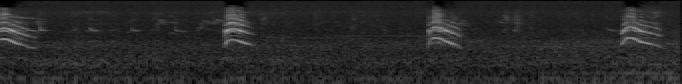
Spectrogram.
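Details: On a verandah, a pet rainbow lorikeet talks to wild birds outside, giving four strong descending calls about two seconds apart, each a bright falling note rich in overtones, plus faint chirps between them over low background noise.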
